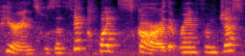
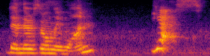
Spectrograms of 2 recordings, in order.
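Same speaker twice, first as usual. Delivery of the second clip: ordinary delivery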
